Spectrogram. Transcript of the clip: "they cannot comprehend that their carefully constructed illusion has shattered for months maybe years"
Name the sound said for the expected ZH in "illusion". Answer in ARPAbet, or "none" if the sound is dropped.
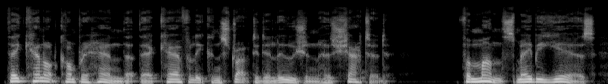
ZH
